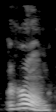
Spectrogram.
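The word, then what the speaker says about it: wrong: डब्ल आर ओ एन जी त्याला काय म्हणायच रॉंग रंग वगैरे असं नाही म्हणायच रंग आर ओ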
